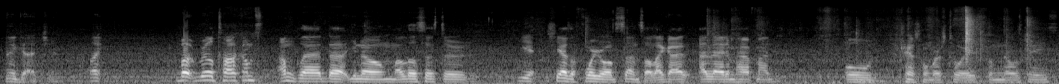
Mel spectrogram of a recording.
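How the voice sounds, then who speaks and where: A man's voice: mid-range voice, moderate pace, background noise. A man in his late twenties chatting on a podcast, hesitant, swearing often and filling gaps with "um". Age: 20s. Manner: hesitant, profane, many ums. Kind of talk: casual chat.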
